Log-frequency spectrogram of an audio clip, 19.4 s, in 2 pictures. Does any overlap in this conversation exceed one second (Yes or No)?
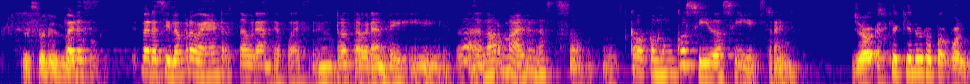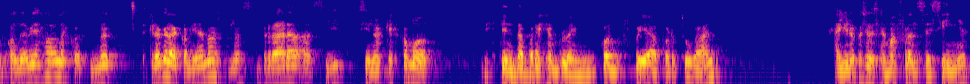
No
